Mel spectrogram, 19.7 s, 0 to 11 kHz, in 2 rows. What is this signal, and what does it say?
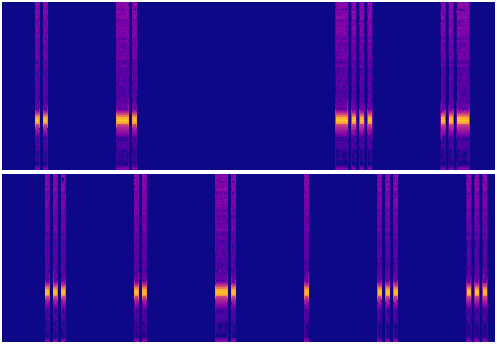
Morse code, heard as a keyed tone, about 15 wpm, spaced as for 5 wpm, 1000 Hz. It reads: IN BUSINESS
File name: qotdfiles / 5wpm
